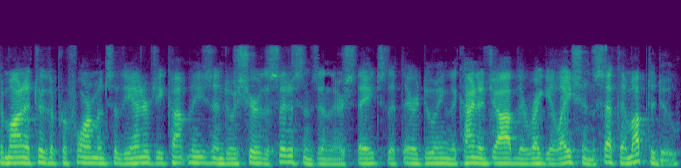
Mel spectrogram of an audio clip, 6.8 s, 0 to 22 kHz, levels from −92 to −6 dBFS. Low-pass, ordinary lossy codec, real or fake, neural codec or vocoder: 7.2 kHz; AAC, 32 kbps; real; none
